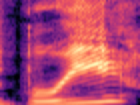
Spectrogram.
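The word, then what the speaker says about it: Brigh: So Bry is spelled B-R-I-G-H, and as much as I can tell, it's pronounced Bry, but I have also heard it as Bree.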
